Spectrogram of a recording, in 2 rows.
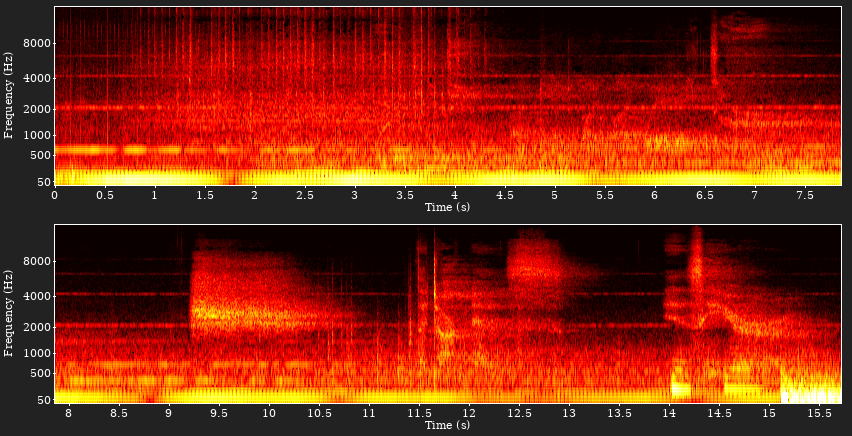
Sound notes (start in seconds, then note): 0.1 eerie music; 0.7 film reel clicking; 9.3 Kate shushing; 15.5 ominous music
